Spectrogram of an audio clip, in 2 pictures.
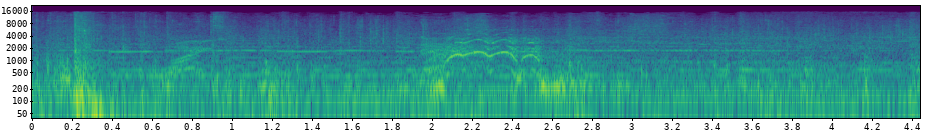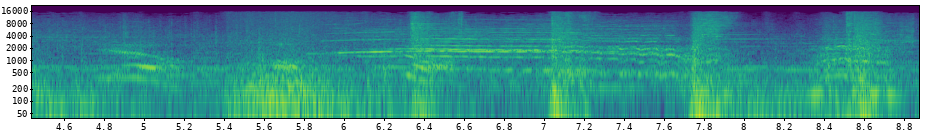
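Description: Horse whinnies and clip-clopping hooves ring out in The Witcher 3 amid battle noise, with several neighs rising over a steady clatter of hooves while game characters shout and talk throughout.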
